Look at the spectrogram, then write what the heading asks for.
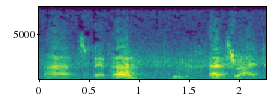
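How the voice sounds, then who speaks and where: An actor in an old-time radio drama playing a soothing, apologetic gentleman doctor with a polite, formal, hesitant manner. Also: very deep voice, big pitch swings, slow pace, heavily acted. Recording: dull old radio recording, faint noise.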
